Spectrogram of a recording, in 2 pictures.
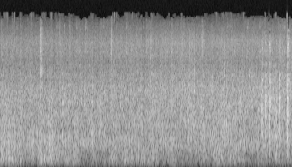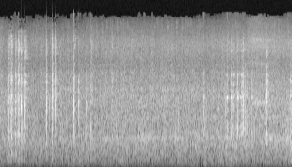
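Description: Narrow-gauge train moving slowly, a diesel switcher pushing a dead steam locomotive: a steady rolling rumble of wheels on track, with clusters of sharp metallic clicks and clanks about halfway through and again near the end.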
